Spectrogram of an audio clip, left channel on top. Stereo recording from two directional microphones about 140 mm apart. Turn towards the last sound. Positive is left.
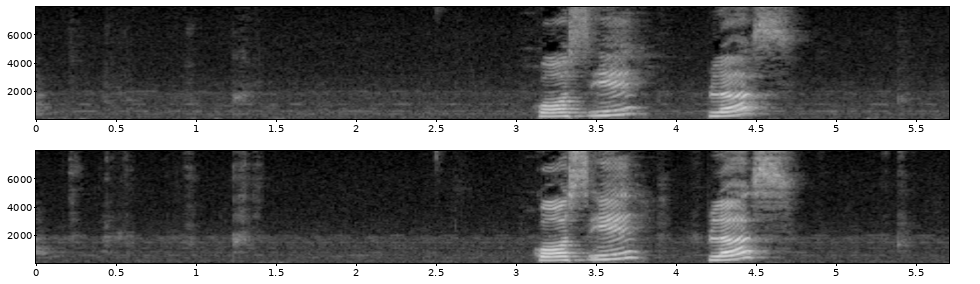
turn(degrees=-45)  # may be behind; listen again after turning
